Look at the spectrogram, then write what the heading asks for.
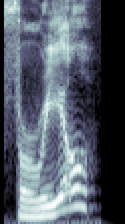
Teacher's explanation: The R sound of for combines with the R sound in real.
